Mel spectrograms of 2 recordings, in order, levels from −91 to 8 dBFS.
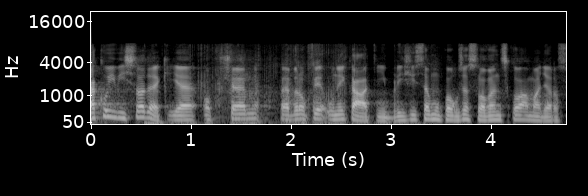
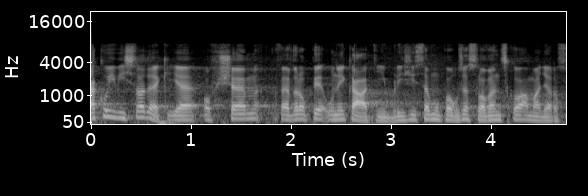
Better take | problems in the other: second | noise reduction (neural mask model RNNoise)

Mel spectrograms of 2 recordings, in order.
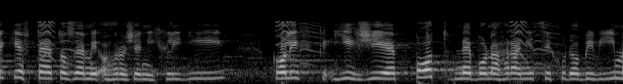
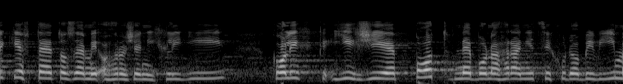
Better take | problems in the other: second | background sound (Squeak); 17 dB below the speech

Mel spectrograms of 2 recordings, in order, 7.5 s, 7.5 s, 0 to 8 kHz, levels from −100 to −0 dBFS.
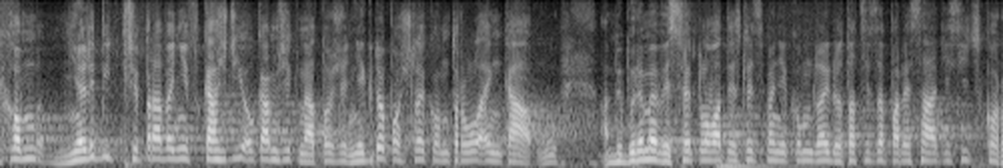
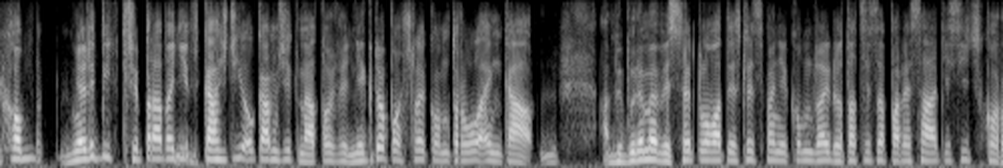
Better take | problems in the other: first | noise reduction (neural diffusion model UNIVERSE++)

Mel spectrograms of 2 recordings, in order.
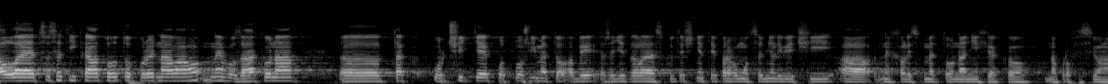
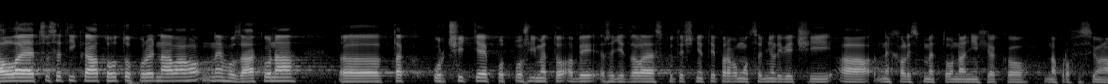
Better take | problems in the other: second | room echo; dies away in 0.2 s

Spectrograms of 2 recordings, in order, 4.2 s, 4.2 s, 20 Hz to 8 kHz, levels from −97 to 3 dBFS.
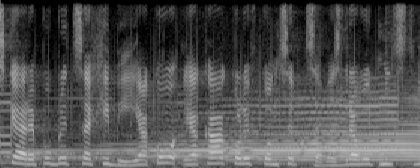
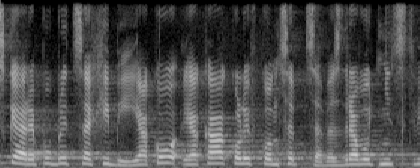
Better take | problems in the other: second | background sound (Guitar); as loud as the speech

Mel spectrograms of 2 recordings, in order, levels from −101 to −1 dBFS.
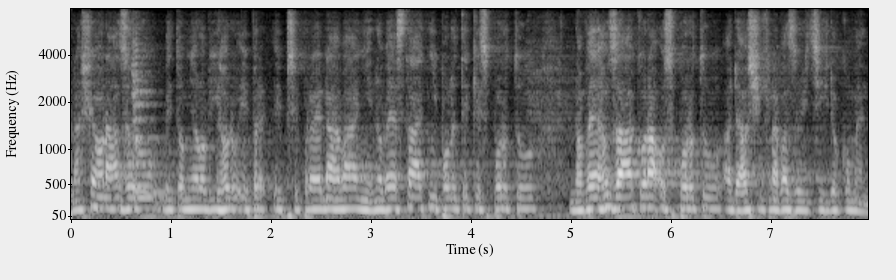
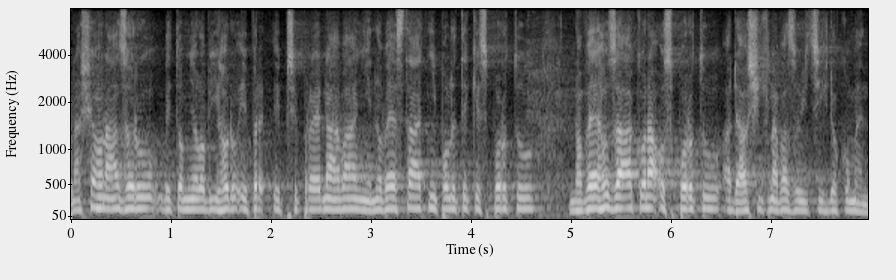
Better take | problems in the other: second | background sound (Bowed string instrument); 15 dB below the speech // room echo; dies away in 0.1 s

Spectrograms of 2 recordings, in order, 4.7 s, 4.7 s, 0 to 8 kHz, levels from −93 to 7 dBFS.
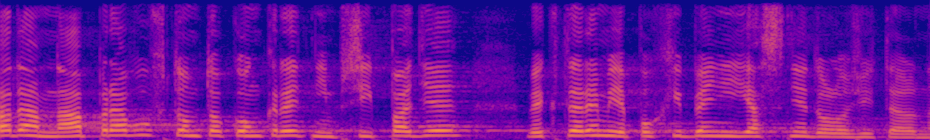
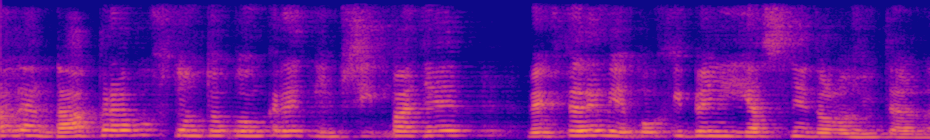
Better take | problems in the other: first | noise reduction (neural mask model DeepFilterNet 3)

